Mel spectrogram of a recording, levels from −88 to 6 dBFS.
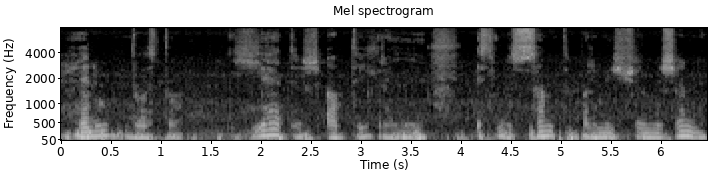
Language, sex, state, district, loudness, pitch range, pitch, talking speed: Hindi, male, Bihar, Bhagalpur, -27 LUFS, 110-130 Hz, 115 Hz, 120 wpm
